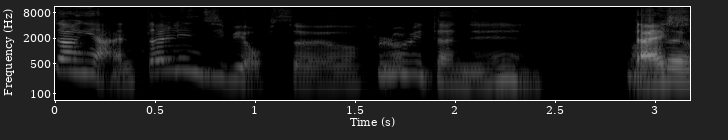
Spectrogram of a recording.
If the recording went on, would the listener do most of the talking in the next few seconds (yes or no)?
yes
